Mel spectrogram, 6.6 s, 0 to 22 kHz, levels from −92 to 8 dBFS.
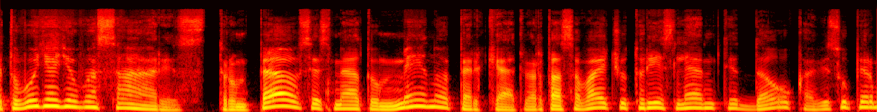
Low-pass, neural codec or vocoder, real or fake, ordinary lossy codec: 14.4 kHz; none; real; Opus, 24 kbps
